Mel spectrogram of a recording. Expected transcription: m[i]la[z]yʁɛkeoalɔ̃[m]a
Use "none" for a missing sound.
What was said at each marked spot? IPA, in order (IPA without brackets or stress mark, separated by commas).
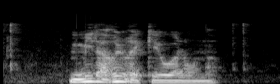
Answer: i, ʁ, n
